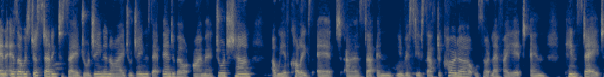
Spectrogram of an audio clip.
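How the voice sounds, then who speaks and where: Using ordinary pitch variation, a woman with a New Zealand accent speaks at medium pitch and a moderate pace. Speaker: university researcher. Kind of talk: webinar presentation. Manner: hesitant, many fillers.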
